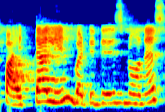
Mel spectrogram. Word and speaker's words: ptyalin: It is spelling are like ptyalin, but it is known as ptyalin. P is silent.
